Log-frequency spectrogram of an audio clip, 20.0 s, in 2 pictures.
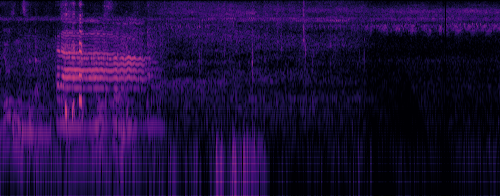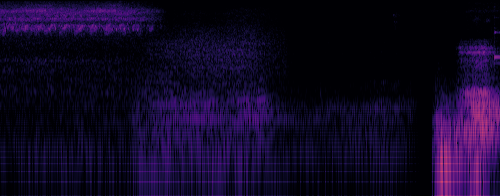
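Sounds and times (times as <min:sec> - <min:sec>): crickets trilling: 0:00.0 - 0:14.1
fast pulsed cricket chirp: 0:00.0 - 0:15.9.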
